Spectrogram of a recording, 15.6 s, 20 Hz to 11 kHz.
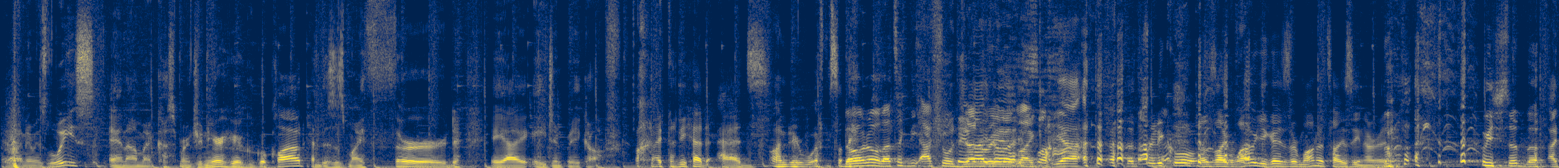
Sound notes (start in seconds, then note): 9.2 laughs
